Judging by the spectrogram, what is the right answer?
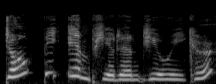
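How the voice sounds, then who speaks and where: Lady doing a little girl from a storybook, high and swoopy, earnest, fretful, kinda scolding. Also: very animated, measured pace, fairly bright tone, dry recording, studio quality, exaggerated voice. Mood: admonishing. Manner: anxious, pleading and scolding. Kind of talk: storybook character voice.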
